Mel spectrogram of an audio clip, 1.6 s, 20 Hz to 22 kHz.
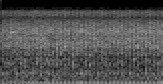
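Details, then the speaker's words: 1976 Corvette Stingray 5.7 V8, bored .060 over, warming up but not yet warm after fixing binding roller rocker trunnions: steady, even low idle with only a faint normal valvetrain patter; no abnormal knock or tick. "we're still not even warmed up yet and I could already tell a difference in the what sounds like normal mechanical valve train noise as opposed to something that's not supposed to be there"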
